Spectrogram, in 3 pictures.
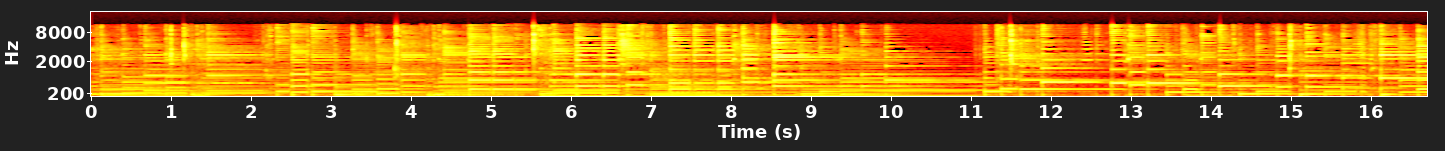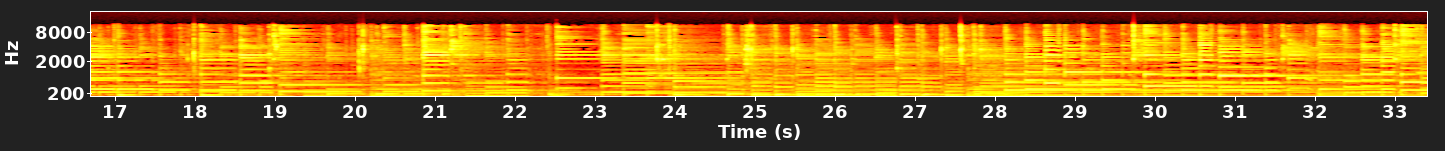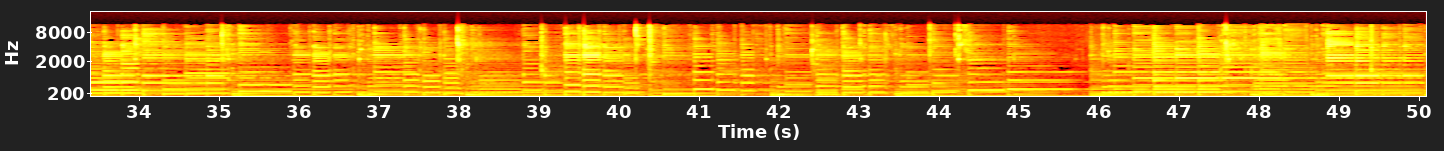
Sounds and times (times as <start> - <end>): Acoustic guitar: 0.0 - 50.0.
